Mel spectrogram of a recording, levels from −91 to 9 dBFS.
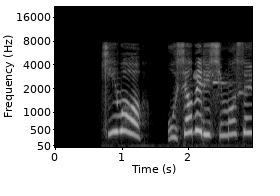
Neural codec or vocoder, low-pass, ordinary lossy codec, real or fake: none; none; none; real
